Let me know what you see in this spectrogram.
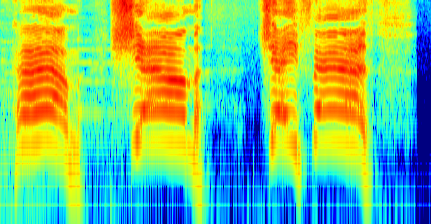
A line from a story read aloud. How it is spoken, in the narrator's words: Noah finally yelled out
